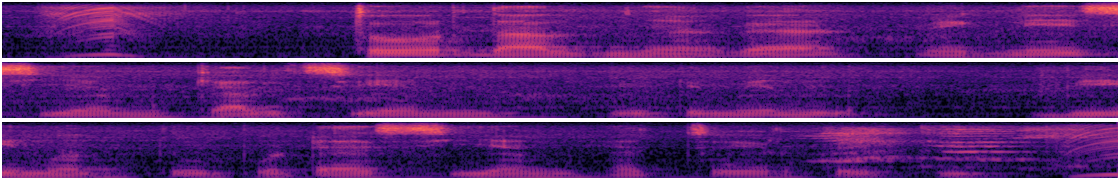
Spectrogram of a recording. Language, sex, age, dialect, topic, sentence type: Kannada, male, 18-24, Dharwad Kannada, agriculture, statement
